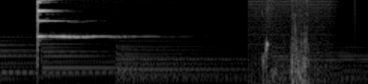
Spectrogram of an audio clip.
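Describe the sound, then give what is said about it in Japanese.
A single bright clink of glasses touched in a toast over drinks rings out sharply and lingers with a fading tone, followed by soft ambient sounds and a brief murmur near the end. “じゃ、乾杯しようか。”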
